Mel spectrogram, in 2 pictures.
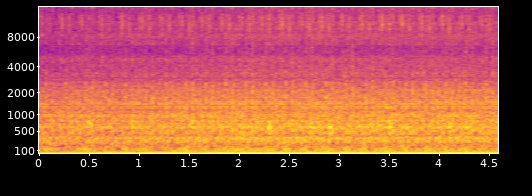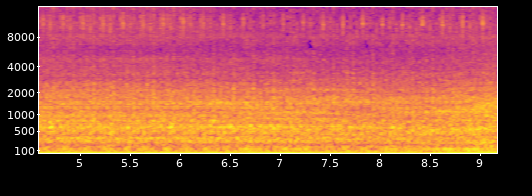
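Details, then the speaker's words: Volvo FH13 truck diesel idling with a loose, uneven knock and grinding from the valve cover area; valvetrain knock from a binding rocker arm and worn camshaft lobes. "так так всем привет сегодня у нас очередное варва проблемы со стука в моторе из района клапанной крышки сань какой-то посторонний звук ничего понять не могу"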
